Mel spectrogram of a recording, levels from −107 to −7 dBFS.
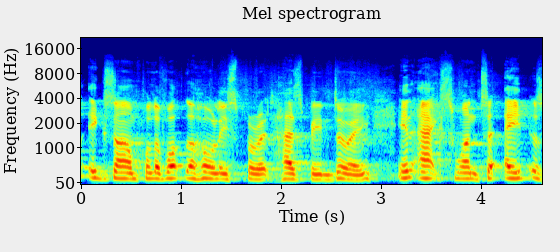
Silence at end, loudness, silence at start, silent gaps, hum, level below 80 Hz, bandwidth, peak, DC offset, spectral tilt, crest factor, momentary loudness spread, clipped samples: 0 s; -27 LUFS; 0 s; none; none; -86 dBFS; 10.5 kHz; -6 dBFS; under 0.1%; -6 dB/octave; 22 dB; 6 LU; under 0.1%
